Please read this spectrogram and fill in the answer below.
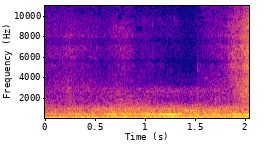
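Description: Quiet room tone in a pause: a faint low steady hum with a thin faint steady tone, and no distinct event.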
